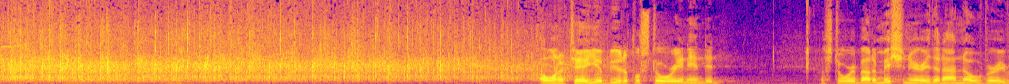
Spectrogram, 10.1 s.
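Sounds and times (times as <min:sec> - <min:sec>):
audience clapping hands: 0:00.0 - 0:06.6
speech: 0:05.4 - 0:07.3, 0:08.2 - 0:10.0.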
